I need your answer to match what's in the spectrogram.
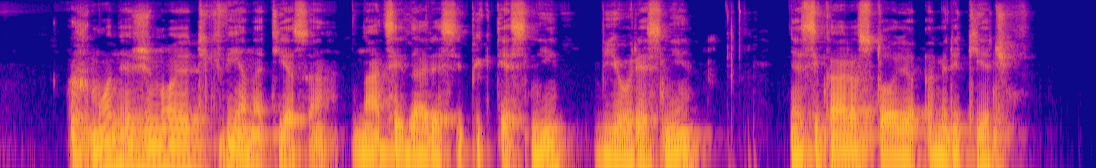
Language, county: Lithuanian, Kaunas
